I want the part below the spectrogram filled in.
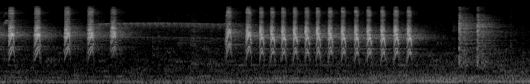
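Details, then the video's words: Spiderhunter in full song, used to prompt young birds to sing: spaced sharp chips, a thin high whistle, then a rapid run of about fifteen clipped notes and a final short burst. "Pijantung Pisang Gacor Nembak Panjang"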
